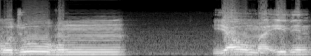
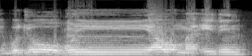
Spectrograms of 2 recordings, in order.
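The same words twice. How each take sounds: First: The n sound is clearly pronounced before the y. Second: The n sound is merged into the following y. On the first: The speaker calls it wrong. "देखो तनवीन की आवाज है ... इस तरह नहीं पढ़ेंगे" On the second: The speaker calls it right. "तनवीन की आवाज ये या में मिल जाएगी"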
